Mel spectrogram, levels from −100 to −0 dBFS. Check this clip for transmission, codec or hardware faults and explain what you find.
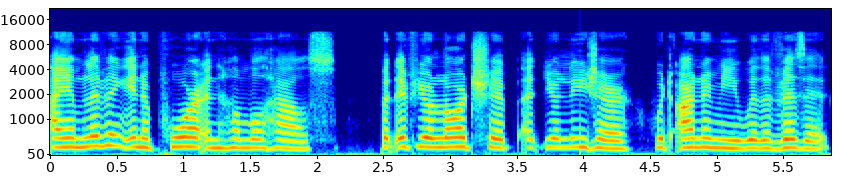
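There is one fault: a channel dropout from 3.47 s to 3.97 s. For that half second the speech falls abruptly by about 6 dB and then returns at full level. The likely cause is one stereo channel going silent. Once the two channels are summed to mono, material common to both loses half its amplitude, and anything carried only by the lost side vanishes. The level drop alone doesn't tell it apart from a gain dip, but the fixed 6 dB step and the hard edges do: the sound never fades into silence as a true dropout would.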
